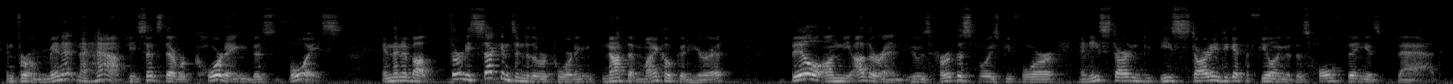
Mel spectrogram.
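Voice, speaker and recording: A man's voice: sing-song, normal speed. A man hosting a storytelling show, narrating a true story in a conversational way and acting out the lines of the people in it. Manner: conversational, acts out quoted lines with rising pitch. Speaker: storyteller host.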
